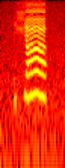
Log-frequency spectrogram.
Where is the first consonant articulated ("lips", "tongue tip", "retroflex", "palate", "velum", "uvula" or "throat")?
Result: palate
